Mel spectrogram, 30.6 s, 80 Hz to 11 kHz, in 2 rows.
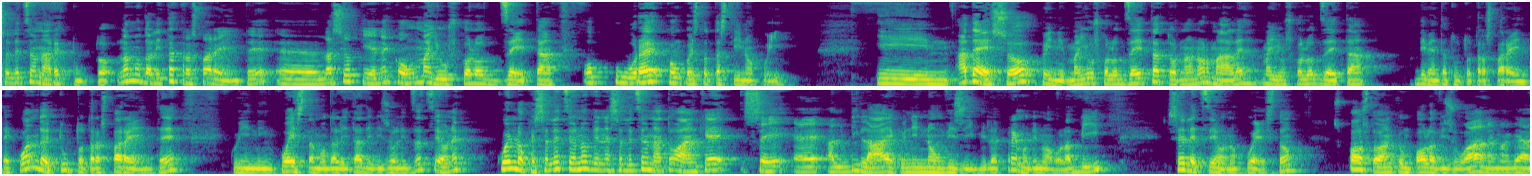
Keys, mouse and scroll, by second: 6.7 click, 10.7 shift+z, 12.1 shift+z, 13.5 shift+z, 14.0 shift+z, 14.8 middle click, 19.8 middle click, 25.3 b, 28.1 middle click.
